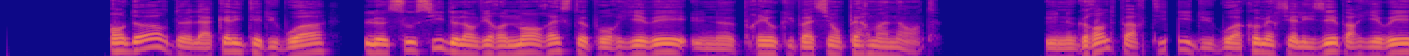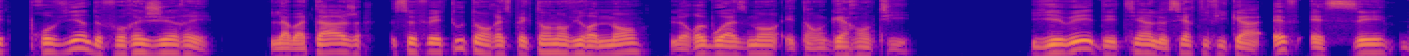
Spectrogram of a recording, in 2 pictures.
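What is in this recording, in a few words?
French male voice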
